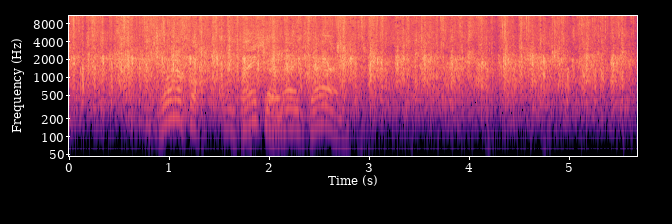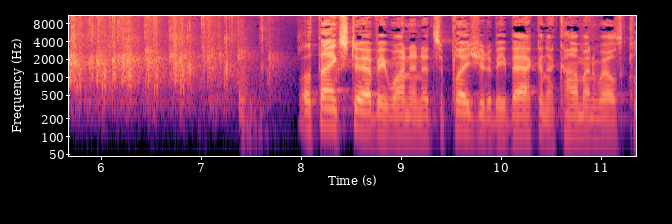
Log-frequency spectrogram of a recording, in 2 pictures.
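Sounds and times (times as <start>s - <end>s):
audience applause welcoming a speaker at a Commonwealth Club event: 0.0s - 7.8s
speech: 0.9s - 3.0s, 7.4s - 11.3s.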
